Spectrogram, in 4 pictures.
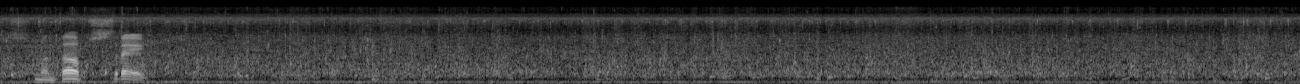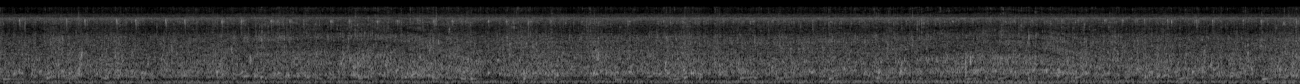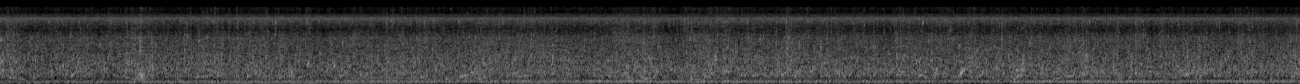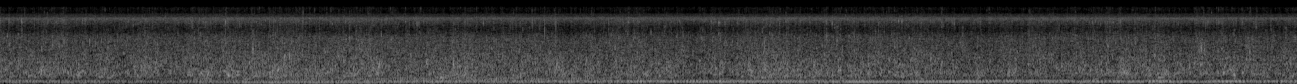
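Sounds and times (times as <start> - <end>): stream rushing over riffles: 0.0 - 51.9.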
